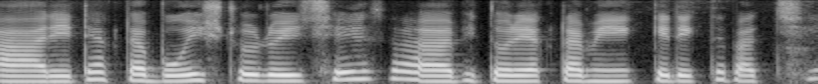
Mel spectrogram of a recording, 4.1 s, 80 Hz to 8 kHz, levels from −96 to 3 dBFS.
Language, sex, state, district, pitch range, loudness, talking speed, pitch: Bengali, female, Chhattisgarh, Raipur, 190-250 Hz, -15 LUFS, 175 wpm, 200 Hz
